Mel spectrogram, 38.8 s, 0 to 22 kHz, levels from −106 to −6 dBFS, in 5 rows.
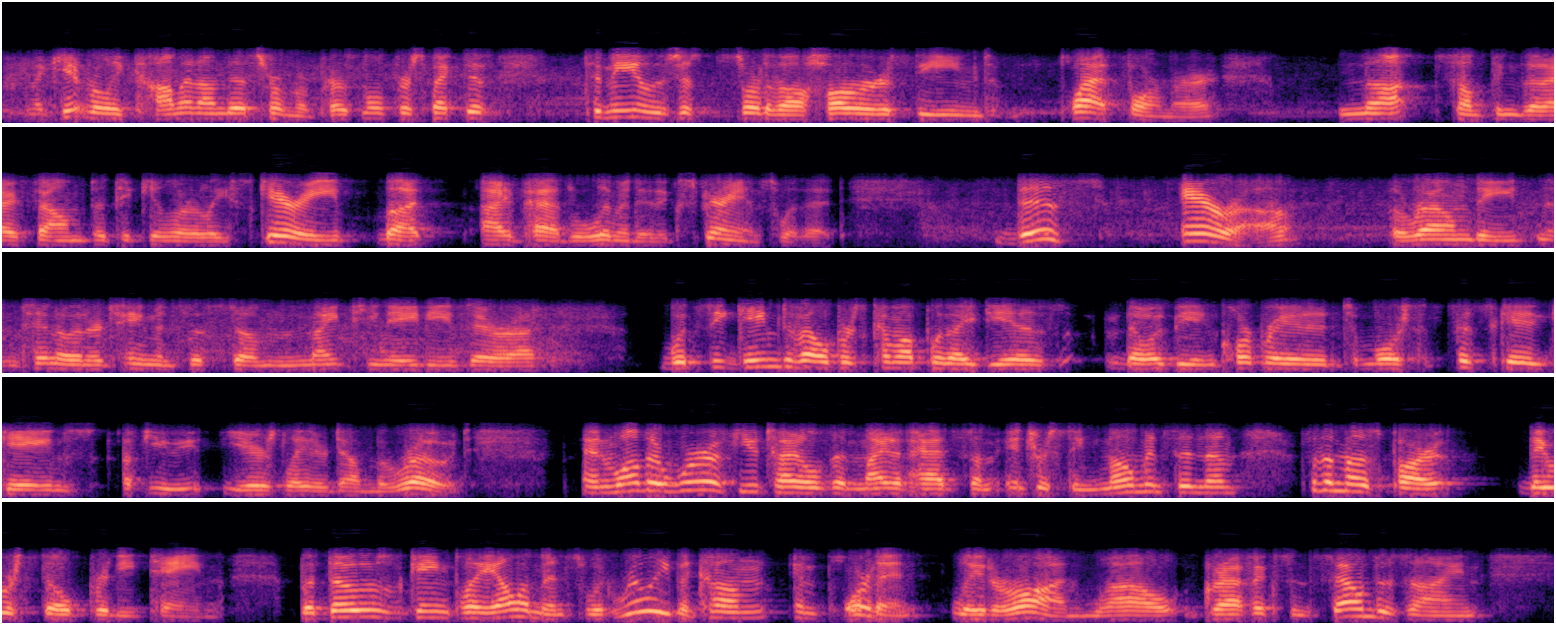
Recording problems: phone-call audio; poor line
traffic noise; faint; until 18 s; 25 dB below the speech

